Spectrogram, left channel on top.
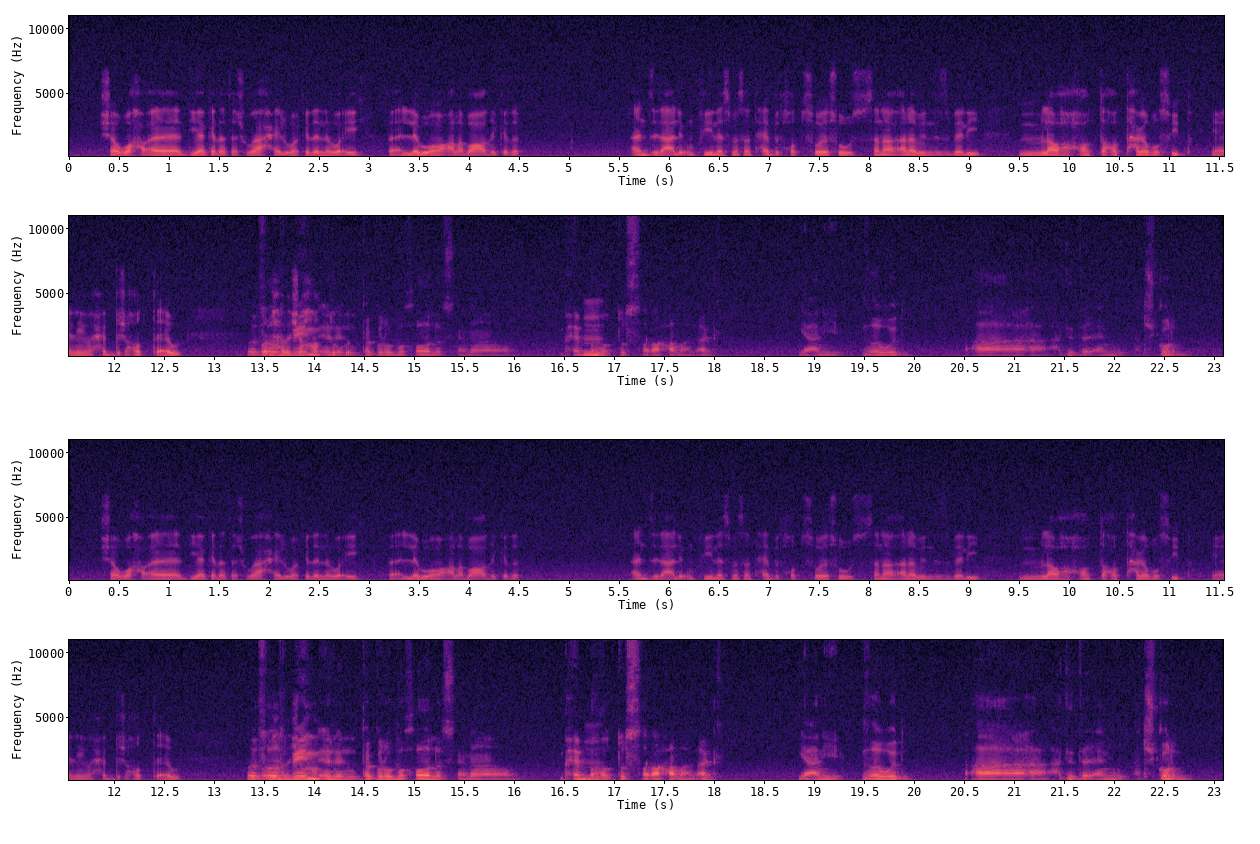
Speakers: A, on the left; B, on the right.
A: شوح آه، اديها كده تشويحة حلوة كده اللي هو ايه بقلبهم على بعض كده انزل عليهم في ناس مثلا تحب تحط صويا صوص بس انا انا بالنسبة لي م، لو هحط احط حاجة بسيطة يعني ما احبش احط قوي
B: بص
A: واروح يا
B: بينقل
A: باشا احط كل
B: التجربة خالص يعني انا بحب
A: امم
B: احطه الصراحة مع الاكل يعني زوده آه هتد... يعني هتشكرني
